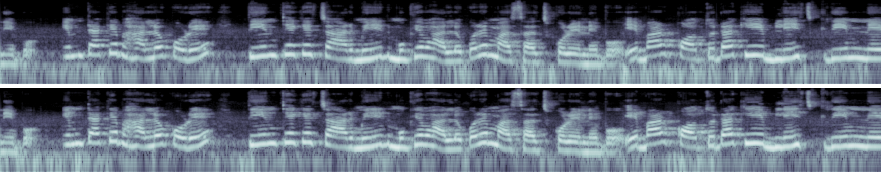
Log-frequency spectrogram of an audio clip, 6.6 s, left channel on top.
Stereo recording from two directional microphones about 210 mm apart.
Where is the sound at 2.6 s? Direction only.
35° left (ahead or behind).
